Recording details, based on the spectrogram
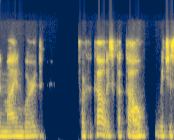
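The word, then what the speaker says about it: kakaw: ceremonial cacao is there's two parts to it.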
